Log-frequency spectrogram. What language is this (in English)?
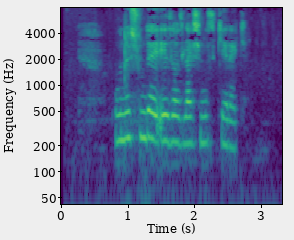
Uzbek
